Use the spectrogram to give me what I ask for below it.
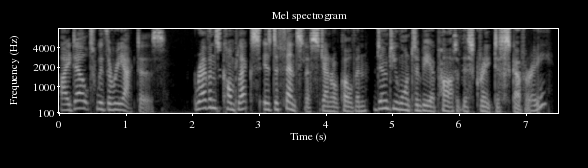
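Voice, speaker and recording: Haughty, sardonic Sith sorceress, dry recording. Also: female voice, medium pitch, no room sound. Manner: imperious, sardonic, crisply commanding. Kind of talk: scripted video game character dialogue.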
